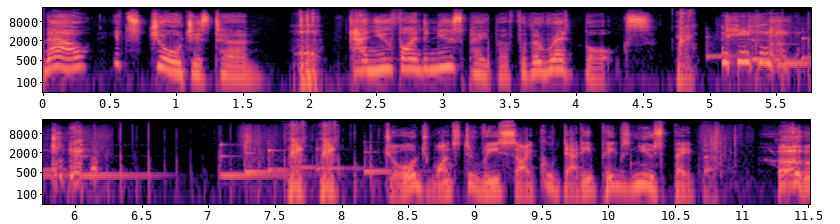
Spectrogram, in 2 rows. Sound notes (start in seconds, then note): 1.8 snorts; 4.8 snorts, giggles; 7.6 snorts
